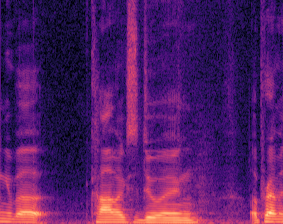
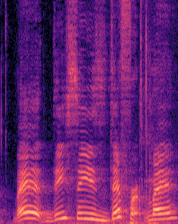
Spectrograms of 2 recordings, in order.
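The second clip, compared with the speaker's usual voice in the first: comedian voice, pitched way up, stretched slow; 14 semitones higher than usual. Retelling a friend's comedy bit: Dave Chappelle impression. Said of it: "he was doing a very good Chappelle impression".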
